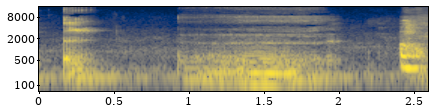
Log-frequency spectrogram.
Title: Burping competition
